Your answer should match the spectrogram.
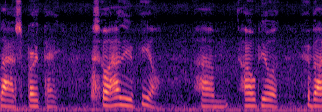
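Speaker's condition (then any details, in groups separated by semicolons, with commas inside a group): ALS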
